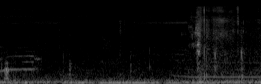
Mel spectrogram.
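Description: Free-range village chickens clucking as they forage outdoors, a few soft scattered clucks over a low steady outdoor rumble, with a brighter burst of sound near the end.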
